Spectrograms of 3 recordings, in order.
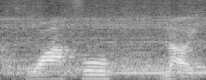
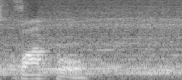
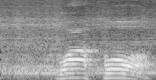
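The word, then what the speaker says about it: Kvapil: I know it's not Quaffle. I know it's not like waffle and stuff. Jeez, people. But that's how you pronounce his name, is Quapple. Quapple.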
